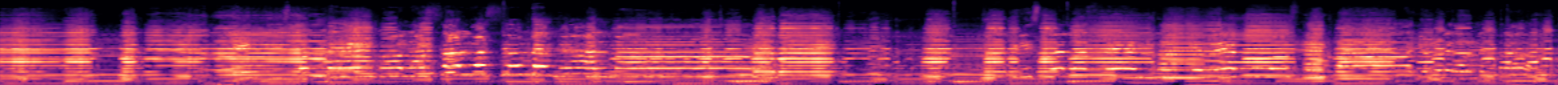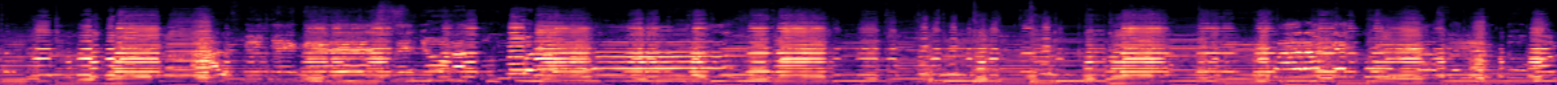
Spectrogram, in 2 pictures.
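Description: Piano accordion and strummed acoustic guitar playing together, an instrumental passage with no singing heard, over a steadily repeating pattern of low bass notes.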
